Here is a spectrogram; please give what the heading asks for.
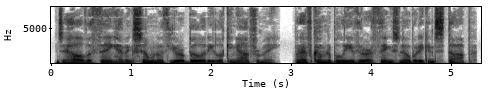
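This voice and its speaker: An actor playing a terse, stoic ex-military sniper in a video game, grim and fatalistic, with a low husky voice. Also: male voice, completely flat delivery, quick pace, no room sound, studio quality, natural voice. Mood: stoic, weary. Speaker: video game companion character.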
